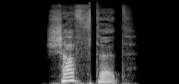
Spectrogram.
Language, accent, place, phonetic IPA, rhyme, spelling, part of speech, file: German, Germany, Berlin, [ˈʃaftət], -aftət, schafftet, verb, De-schafftet.ogg
- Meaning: inflection of schaffen: 1. second-person plural preterite 2. second-person plural subjunctive II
